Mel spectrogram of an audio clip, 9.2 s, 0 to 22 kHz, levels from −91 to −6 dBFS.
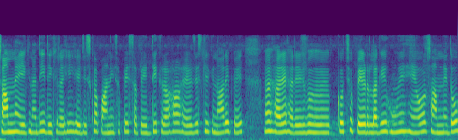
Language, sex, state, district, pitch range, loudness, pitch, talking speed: Hindi, female, Uttar Pradesh, Jyotiba Phule Nagar, 225-250 Hz, -17 LUFS, 235 Hz, 185 wpm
